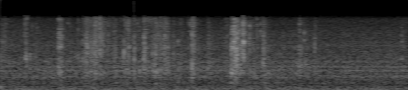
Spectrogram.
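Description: Irregular crackly crunching of someone chewing a crispy waffle-cut fry, over a low steady hum.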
